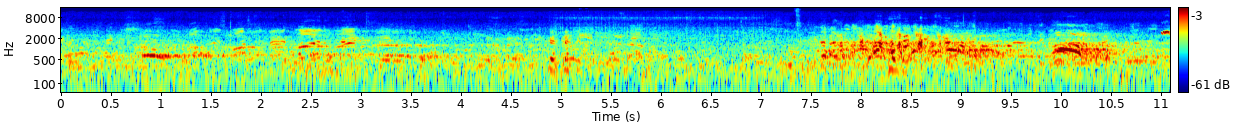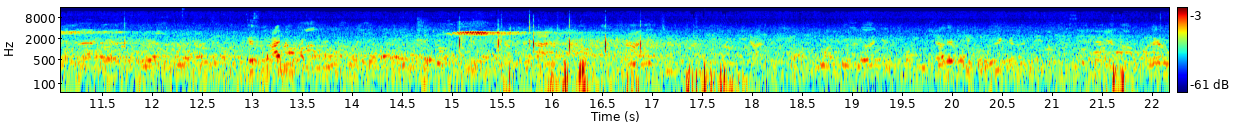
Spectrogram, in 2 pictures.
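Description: Players shout and call out to one another across a large open stadium.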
